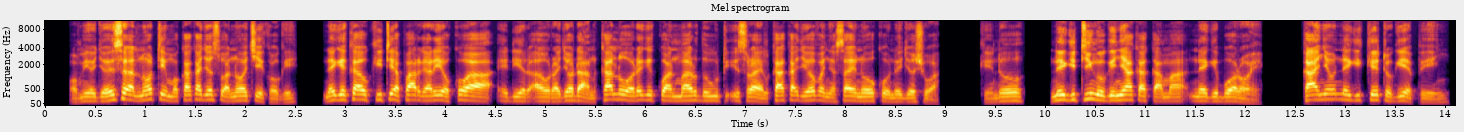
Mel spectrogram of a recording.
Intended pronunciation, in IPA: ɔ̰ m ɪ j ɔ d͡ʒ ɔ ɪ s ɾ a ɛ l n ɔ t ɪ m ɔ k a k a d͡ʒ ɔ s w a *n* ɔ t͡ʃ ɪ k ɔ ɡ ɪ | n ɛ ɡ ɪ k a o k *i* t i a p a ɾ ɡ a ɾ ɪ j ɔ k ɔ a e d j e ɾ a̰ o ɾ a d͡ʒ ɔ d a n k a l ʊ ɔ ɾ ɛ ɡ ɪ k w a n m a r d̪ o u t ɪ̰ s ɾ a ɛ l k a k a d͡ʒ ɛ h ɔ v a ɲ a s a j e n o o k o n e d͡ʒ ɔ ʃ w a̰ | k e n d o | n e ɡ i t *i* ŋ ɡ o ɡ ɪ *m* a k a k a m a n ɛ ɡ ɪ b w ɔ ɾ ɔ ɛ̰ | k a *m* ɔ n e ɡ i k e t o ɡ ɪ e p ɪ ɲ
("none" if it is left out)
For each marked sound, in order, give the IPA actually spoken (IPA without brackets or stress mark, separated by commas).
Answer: n, i, i, ɲ, ɲ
